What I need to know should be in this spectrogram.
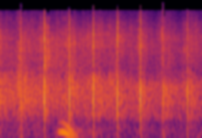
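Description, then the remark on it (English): An audience claps hands in praise to God, sharp unison claps in a steady, brisk rhythm, about eight in a row, with a brief voice call rising over the clapping early on. “Let's give Him a hand clap of praise.”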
